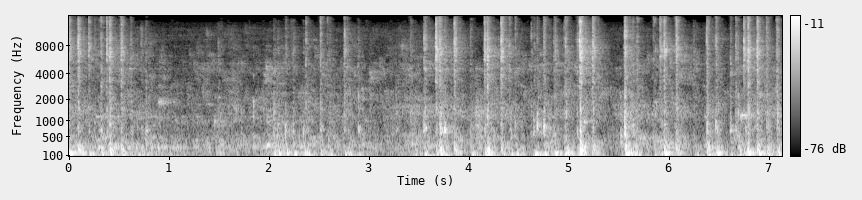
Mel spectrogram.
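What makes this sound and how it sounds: Fingertips of both hands type rapidly on a built-in laptop keyboard with dark plastic chiclet keys set in a grey laptop body. Quiet, dense clicks and light taps run throughout over a low background hum, with the tapping growing busier and louder in the second half.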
